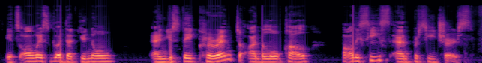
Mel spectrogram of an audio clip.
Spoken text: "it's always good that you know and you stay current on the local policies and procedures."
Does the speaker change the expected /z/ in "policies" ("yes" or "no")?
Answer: yes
